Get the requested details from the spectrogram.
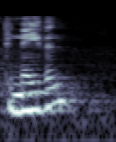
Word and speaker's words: Cynefin: In the middle, there's a red line that says modified, and that is spelled C-Y-N-E-F-I-N, but it's pronounced Canavan, the Canavan model.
